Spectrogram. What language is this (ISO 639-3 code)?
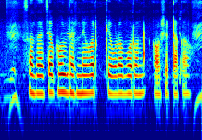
mar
